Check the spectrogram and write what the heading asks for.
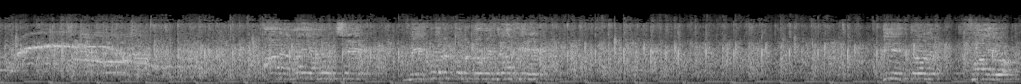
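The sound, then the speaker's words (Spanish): Sustained audience applause with scattered cheers and whoops at the second Festival de Cine Marplatense, after the best short film award goes to A la Medianoche; loud and continuous, dense clapping forming a steady wash of noise with voices rising above it at moments. “Fuerte el aplauso para todos ustedes.”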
